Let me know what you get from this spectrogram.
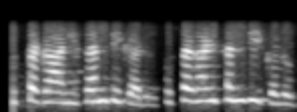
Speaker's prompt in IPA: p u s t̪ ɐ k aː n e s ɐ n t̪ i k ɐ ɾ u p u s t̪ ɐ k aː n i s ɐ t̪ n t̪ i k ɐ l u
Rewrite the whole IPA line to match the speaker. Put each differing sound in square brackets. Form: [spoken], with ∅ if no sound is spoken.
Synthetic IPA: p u s t̪ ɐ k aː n [i] s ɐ n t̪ i k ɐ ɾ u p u s t̪ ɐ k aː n i s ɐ [∅] n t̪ i k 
